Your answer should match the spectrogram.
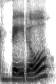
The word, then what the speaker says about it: Wedel: word would be pronounced Wedel, and then this word would be pronounced Edelweiss. So it's a V sound, but it's spelled with a W.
